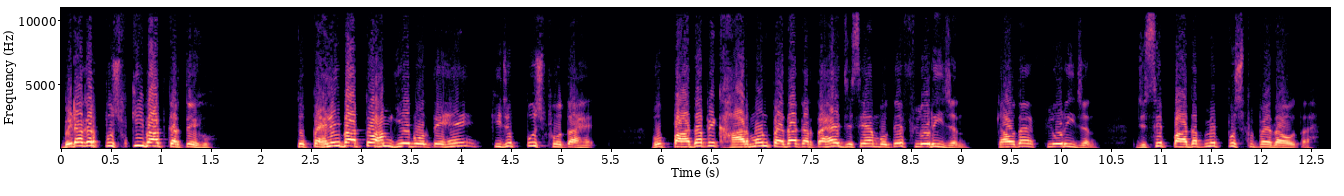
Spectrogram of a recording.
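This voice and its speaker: A man's voice: high-pitched, animated, normal speed, a little mellow, dry recording, clean studio sound. A young man teaching biology in a casual, joking manner, telling a story to his students and calling them beta. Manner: chatty, addresses students as beta, jokes often. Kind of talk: casual classroom lecture with storytelling.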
